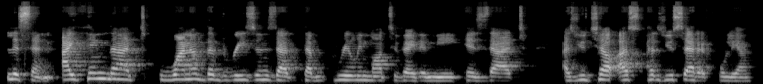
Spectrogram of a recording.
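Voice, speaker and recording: A woman's voice: mid-range voice, a bit bright. An effusive woman speaking informally as a panelist in a casual discussion. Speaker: panelist, nonprofit co-founder.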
